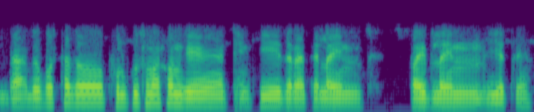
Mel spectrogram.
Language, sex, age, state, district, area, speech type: Santali, male, 18-30, West Bengal, Bankura, rural, conversation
